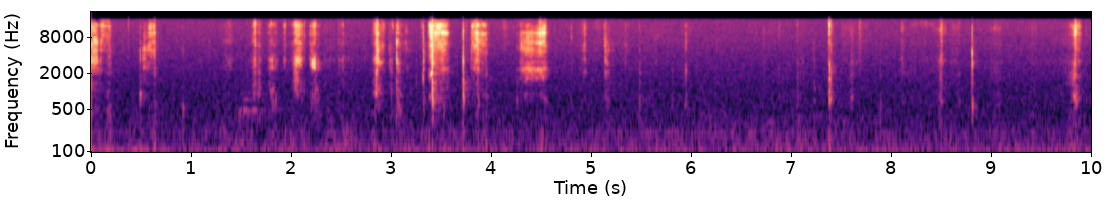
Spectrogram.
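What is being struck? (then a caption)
Thin slice of soap scraped with a knife blade. A thin, flat slice of black soap held in the hand is scraped with a gold knife blade, giving short, crisp scratching clicks with bright high-end rasps over a low, steady background hum.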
